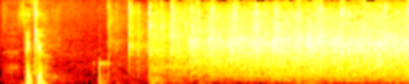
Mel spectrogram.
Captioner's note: applause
